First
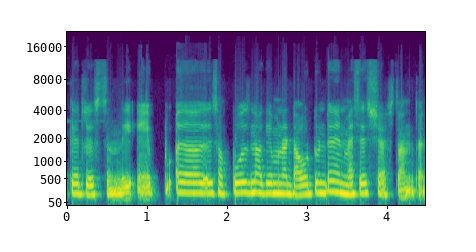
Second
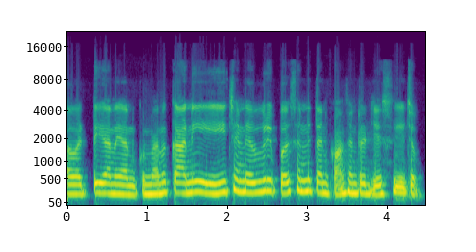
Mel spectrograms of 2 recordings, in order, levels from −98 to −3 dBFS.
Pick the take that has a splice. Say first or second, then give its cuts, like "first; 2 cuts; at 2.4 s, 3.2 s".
second; 1 cut; at 3.3 s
